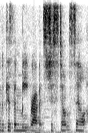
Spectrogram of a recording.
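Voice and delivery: quoting the clerk in a hushed whisper; whispered aside. Retold or imitated. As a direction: drop to a secretive whisper. Quoting clerk's confiding remark.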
